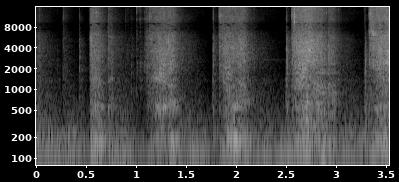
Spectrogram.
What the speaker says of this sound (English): out of my cutter and then I scrape that nicely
